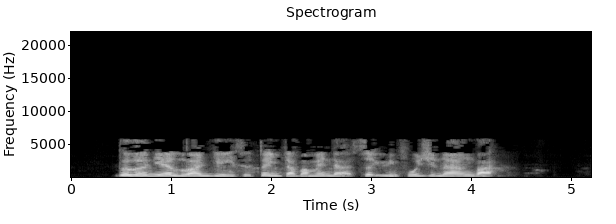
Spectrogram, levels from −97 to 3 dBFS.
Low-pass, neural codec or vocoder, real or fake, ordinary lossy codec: 7.2 kHz; codec, 16 kHz, 4 kbps, FreqCodec, smaller model; fake; MP3, 24 kbps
